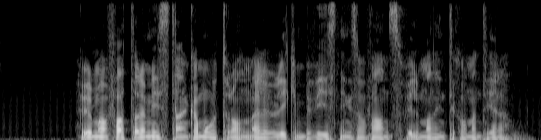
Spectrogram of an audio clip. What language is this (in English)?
Swedish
